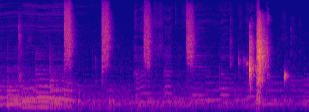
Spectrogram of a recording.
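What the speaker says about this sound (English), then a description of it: "So I'm just going to spray this onto my face." Four short bursts of fine spray from a spray bottle misting a face, evenly spaced, then a quicker pair of hisses, over quiet background music.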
